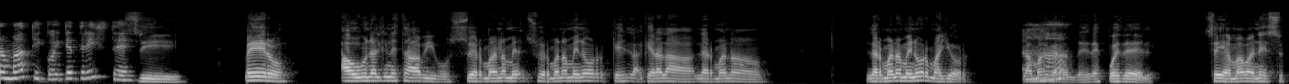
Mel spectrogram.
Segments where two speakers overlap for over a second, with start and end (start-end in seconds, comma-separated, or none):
none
